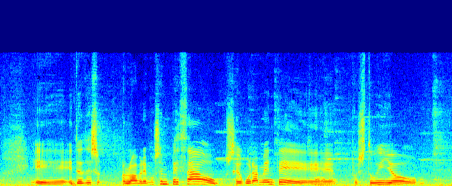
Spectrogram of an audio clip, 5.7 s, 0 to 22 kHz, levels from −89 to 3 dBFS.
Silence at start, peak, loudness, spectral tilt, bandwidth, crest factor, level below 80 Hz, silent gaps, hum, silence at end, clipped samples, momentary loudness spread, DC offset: 0 s; -4 dBFS; -18 LUFS; -4 dB/octave; 16 kHz; 14 dB; -44 dBFS; none; none; 0 s; under 0.1%; 7 LU; under 0.1%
